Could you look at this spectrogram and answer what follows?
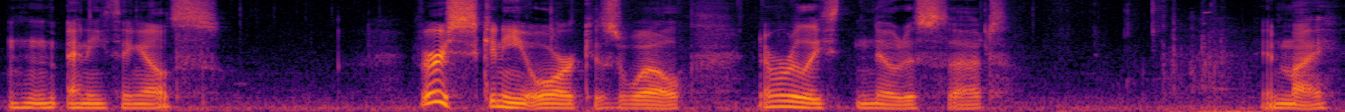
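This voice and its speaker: A man's voice: medium pitch, a little slow, fairly bright tone. A man giving offhand let's-play commentary as a gaming channel host, musing aloud as he roleplays.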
